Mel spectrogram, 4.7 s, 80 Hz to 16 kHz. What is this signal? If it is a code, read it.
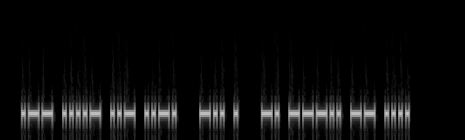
Morse code, heard as a keyed tone, about 34 wpm, 700 Hz. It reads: W4UF DE N8MH
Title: USA Callsign DE Callsign - 4 Characters - 35wpm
